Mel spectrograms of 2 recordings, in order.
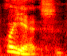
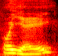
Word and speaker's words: oyez: our lodge haru raja lodge periodical our journal oh yes now we call it i know it's pronounced oye as in hear ye all or attention but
